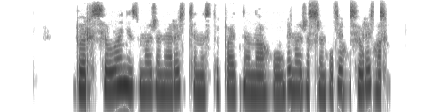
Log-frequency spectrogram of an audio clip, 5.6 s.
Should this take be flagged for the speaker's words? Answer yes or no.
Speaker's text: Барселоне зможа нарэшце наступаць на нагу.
yes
